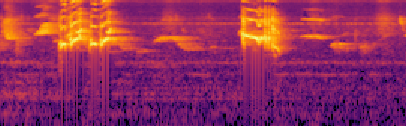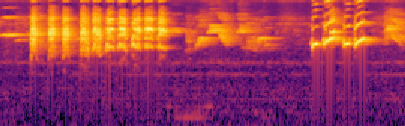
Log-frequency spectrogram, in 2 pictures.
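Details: Oriental magpie-robin song to stimulate emotion and tail opening: bright twisting whistles, a loud rasp, then a long fast series of harsh buzzy pulses and more looping notes.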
